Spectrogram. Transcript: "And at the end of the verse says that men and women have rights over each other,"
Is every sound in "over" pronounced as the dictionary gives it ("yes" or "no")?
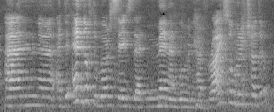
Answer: yes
